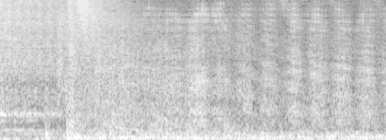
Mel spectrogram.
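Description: A loud turbo boost whoosh from a vintage Jaguar fitted with a turbo button, driving through the trees, bursts in after a brief low hum, then carries on as a steady, rumbling engine roar with a rushing hiss over it, with no one talking.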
